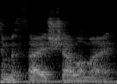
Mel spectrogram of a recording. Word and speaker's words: Timothée Chalamet: Timothy, I apologise if we're mispronouncing I think it's pronounced Timothée Chalamet.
